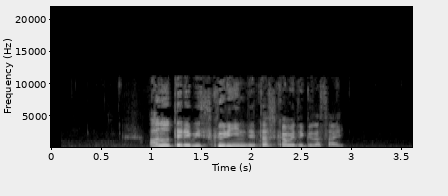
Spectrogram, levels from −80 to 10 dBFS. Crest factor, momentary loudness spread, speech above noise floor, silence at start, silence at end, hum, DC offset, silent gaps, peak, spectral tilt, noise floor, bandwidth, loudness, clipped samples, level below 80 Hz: 22 dB; 17 LU; 46 dB; 1 s; 0.7 s; none; under 0.1%; none; -4 dBFS; -5 dB/octave; -68 dBFS; 11.5 kHz; -22 LUFS; under 0.1%; -66 dBFS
